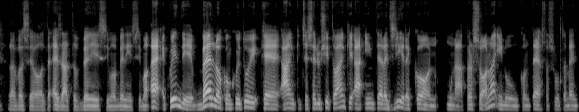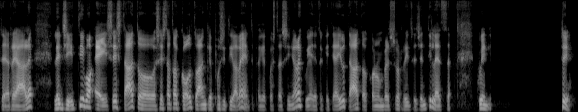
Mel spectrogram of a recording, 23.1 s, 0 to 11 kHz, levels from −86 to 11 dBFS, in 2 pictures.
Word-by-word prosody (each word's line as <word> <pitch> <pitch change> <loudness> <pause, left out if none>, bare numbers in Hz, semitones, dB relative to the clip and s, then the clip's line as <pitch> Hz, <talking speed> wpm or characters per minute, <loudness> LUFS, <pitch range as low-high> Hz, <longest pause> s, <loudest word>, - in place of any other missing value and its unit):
la 100 -1 -7
prossima 95 -1 -6
volta. 90 -2 -6
Esatto, 95 -4 0
benissimo, 95 -1 -2
benissimo. 95 -3 -4
Eh, - - +10
e 115 - -3
quindi 150 - +3
bello, 170 - +8
con 130 -1 -4
cui 130 +1 -3
tu 165 +6 -1
i 145 -2 0
che 120 -4 +5
anche 130 -4 +2
cioè, 120 +1 -5
sei 130 +3 -2
riuscito 130 +2 -3
anche 145 +1 +1
a 125 -3 +5
interagire 130 0 -2
con 110 -7 -2 0.2
una 110 -4 -4
persona 120 - -1
in 110 - -5
un 100 -3 -7
contesto 105 +2 -4
assolutamente 95 -1 -7
reale, 100 - +2 0.4
legittimo, 120 - -1
e 100 - +8
i 100 - -4
sei 165 +8 -1
stato 105 -12 0
sei 125 +4 -6
stato 130 +2 -4
accolto 130 +2 -4
anche 110 +1 -2
positivamente, 110 -3 -5
perché 95 -1 -13
questa 95 0 -14
signora 120 - -3
qui 190 - -9
hai 100 - -8
detto 90 - -13
che - - -17
ti - - -10
ha - - 0
aiutato 90 - -2
con 95 - -8
un 95 0 -7
bel 95 0 -6
sorriso 100 -2 -10
e - - -14
gentilezza, 95 0 -5 0.5
quindi 120 -4 -3 1.4
Sì. - - 0
110 Hz, 150 wpm, -26 LUFS, 100-130 Hz, 1.4 s, Eh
